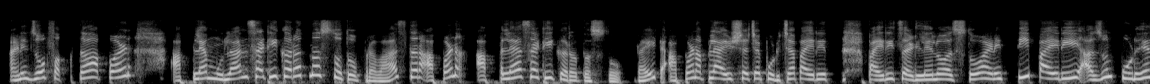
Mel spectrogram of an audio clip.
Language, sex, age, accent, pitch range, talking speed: Marathi, female, 30-49, native, 220-320 Hz, 150 wpm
